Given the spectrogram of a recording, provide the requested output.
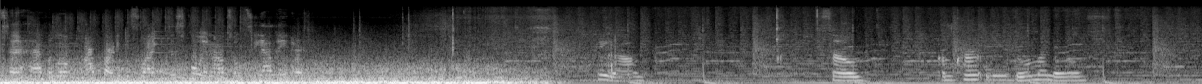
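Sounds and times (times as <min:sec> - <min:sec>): woman speaking: 0:00.0 - 0:03.2, 0:05.9 - 0:06.6, 0:08.2 - 0:08.8, 0:09.4 - 0:10.9
car cabin rumble: 0:00.0 - 0:06.5.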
